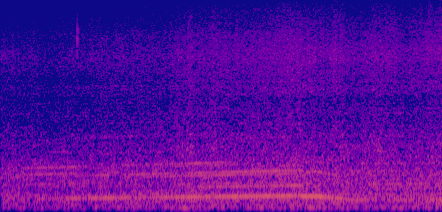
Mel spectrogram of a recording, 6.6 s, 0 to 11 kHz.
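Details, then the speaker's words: Mazda MX5 NC (Copart car), recorded in cabin with windows up, pulling after a downshift to 60 mph: smooth even note rising steadily under road hum, no misses or knocks; runs healthy. "we're at 60 M hour now and it's doing great it's really doing good"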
